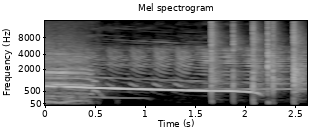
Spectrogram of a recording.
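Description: A handful of sharp hand slaps, high fives, land in a quick, uneven burst of about five smacks, following a long falling vocal whoop that glides downward.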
